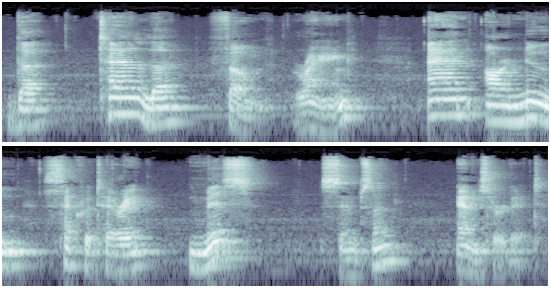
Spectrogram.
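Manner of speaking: slow, careful read for learners; "telephone" drawn out slowly; slow model reading. Shown as a demonstration. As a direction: stretch each word so students can follow. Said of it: "teacher reads sentence slowly again".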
